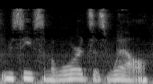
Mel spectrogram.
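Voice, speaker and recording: A woman's voice: low voice, steady tone, a little slow, gravelly, dark tone, husky, rough recording. A woman hosting a conversational radio interview in an effusive, encouraging way. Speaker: radio host.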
